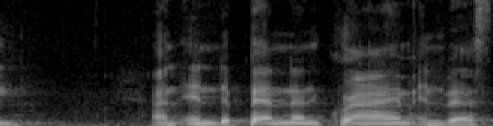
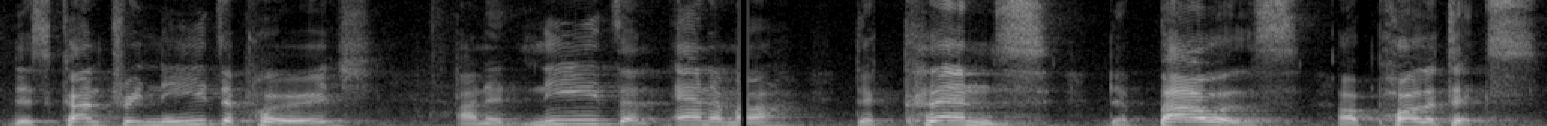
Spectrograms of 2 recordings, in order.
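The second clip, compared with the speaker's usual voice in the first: loud, higher, the purge line slowed; emphatic repeat; 6 semitones higher, 3 dB louder than usual. Real, not acted. MP repeating his call, loud and insistent. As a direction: pound it home once more. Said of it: "I repeat".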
